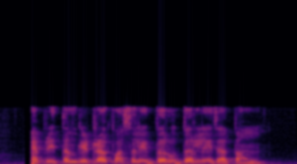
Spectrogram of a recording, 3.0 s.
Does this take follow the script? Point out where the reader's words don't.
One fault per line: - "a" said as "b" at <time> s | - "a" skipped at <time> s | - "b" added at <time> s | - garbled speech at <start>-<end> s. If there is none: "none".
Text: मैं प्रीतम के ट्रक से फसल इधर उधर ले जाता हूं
- "से" skipped at 1.1 s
